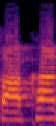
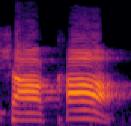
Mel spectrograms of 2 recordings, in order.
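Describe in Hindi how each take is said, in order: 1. शब्द की शुरुआत साधारण s ध्वनि से होती है। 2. शब्द की शुरुआत sh ध्वनि से होती है। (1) "शाखा नहीं होती" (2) "पेड़ की शाखा होती है"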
